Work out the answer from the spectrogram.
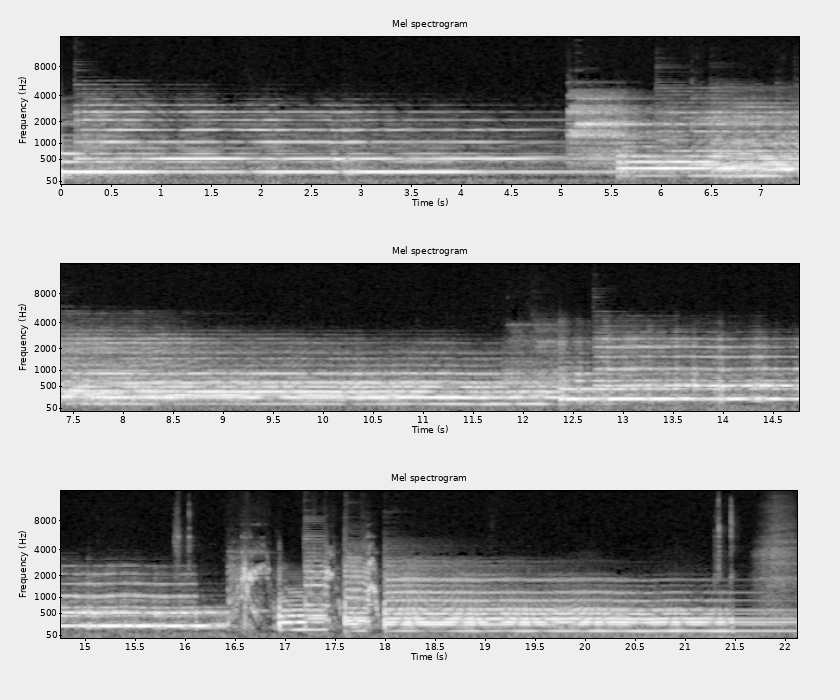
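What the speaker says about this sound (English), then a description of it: "And then here's reverb before it." With reverb placed before the effects on a Chase Bliss Lost and Found pedal, held, bell-like tones drone and shift in pitch, warbling and echoing, with a few abrupt glitchy stutters near the end and no voices.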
